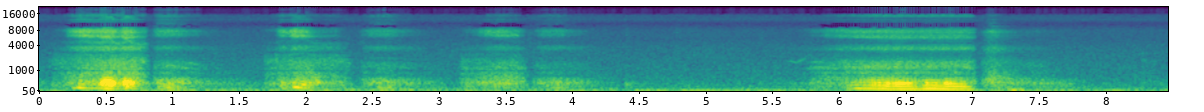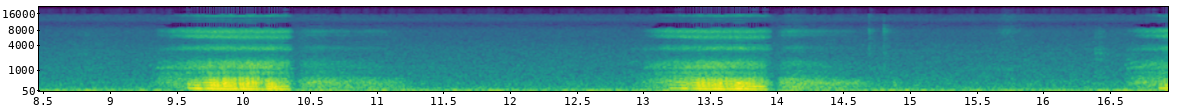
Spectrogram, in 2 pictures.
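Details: Sleeping dachshund Lady Ruby snoring through her dreams: a few quick snuffling breaths, then three deep, rumbling snores roughly every four seconds, each with a breathy hiss.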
